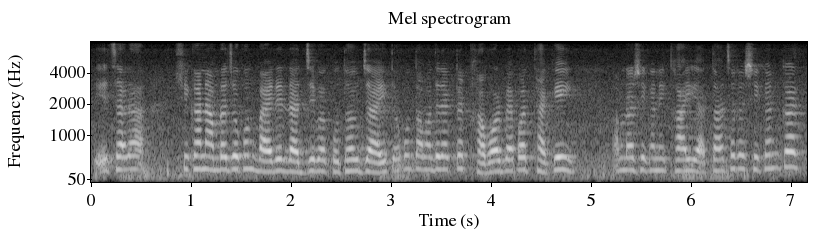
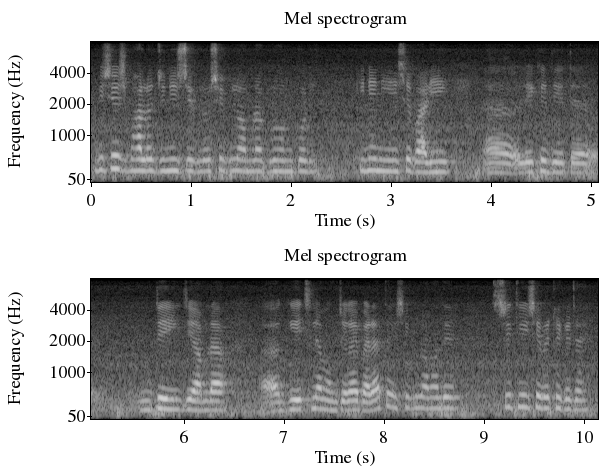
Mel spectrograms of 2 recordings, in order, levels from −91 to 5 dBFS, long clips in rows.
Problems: constant background noise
